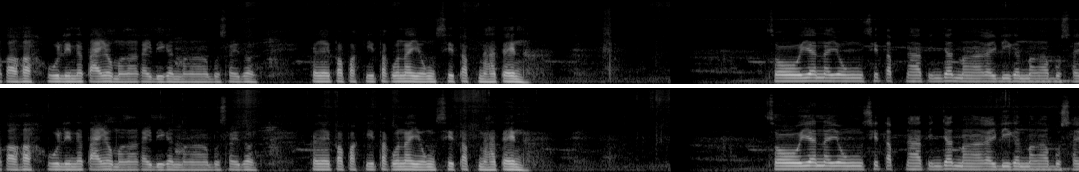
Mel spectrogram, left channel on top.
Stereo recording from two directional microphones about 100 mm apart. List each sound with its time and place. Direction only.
0.0 s speech: 10° left (ahead or behind)
7.7 s speech: 50° right (ahead or behind)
